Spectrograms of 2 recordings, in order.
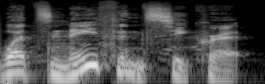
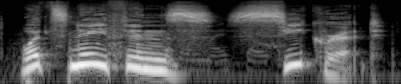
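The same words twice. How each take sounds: First: The stress falls on the word Nathan's. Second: The stress falls on the word secret. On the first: It asks about Nathan in particular among everyone. The speaker calls it right. "So the way that Max should say it is" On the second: Nathan had already been mentioned before. The speaker calls it wrong. "But instead she says"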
